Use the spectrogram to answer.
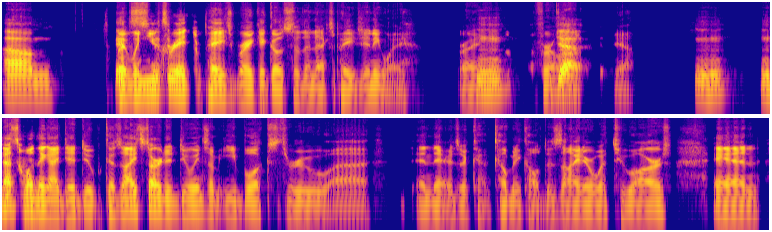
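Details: Adult man speaking; typical speech.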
